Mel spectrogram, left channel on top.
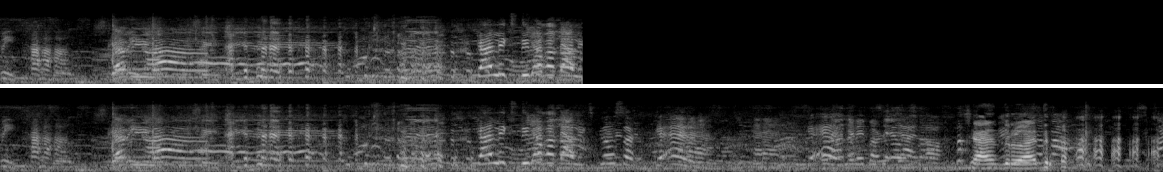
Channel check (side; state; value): left; drops out; at 5.9 s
